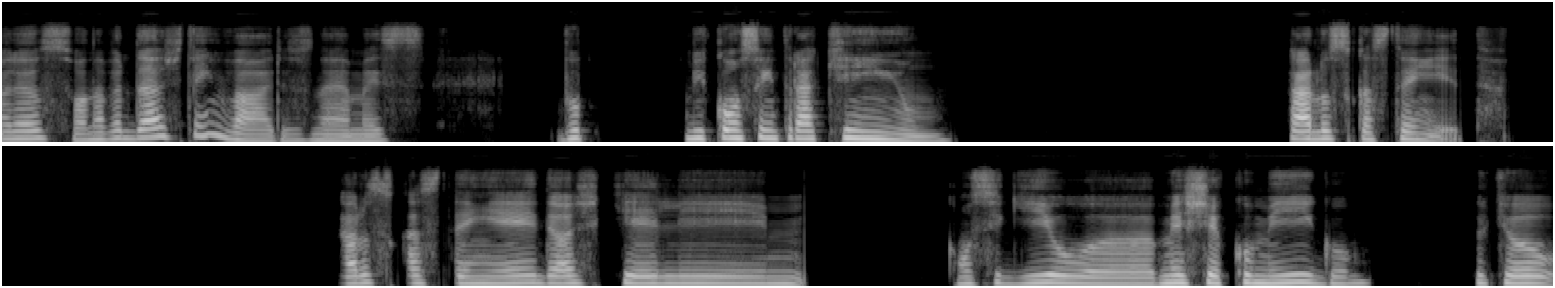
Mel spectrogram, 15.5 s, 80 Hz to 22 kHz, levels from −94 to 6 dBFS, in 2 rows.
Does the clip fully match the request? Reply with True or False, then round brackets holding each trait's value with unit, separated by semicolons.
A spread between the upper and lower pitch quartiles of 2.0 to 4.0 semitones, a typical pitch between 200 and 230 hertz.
False (2.4 semitones; 190 Hz)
